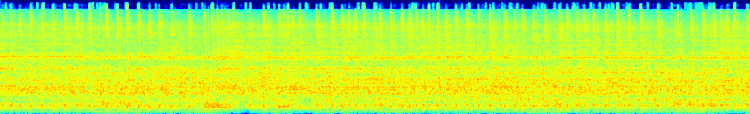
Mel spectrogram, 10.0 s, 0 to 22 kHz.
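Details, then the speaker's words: 2008 KTM 250 XC two-stroke woods bike, just acquired in a trade: at a fast idle a rough, crunchy metallic rattle clatters steadily over the engine; engine knock, something internal badly worn, cause not confirmed. "See, you can hear that. Man, Man, that sounds so crunchy."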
